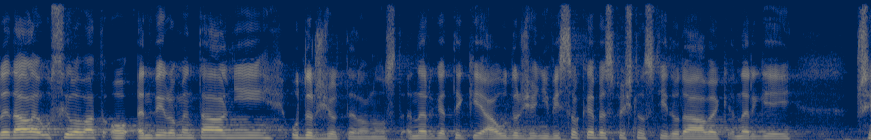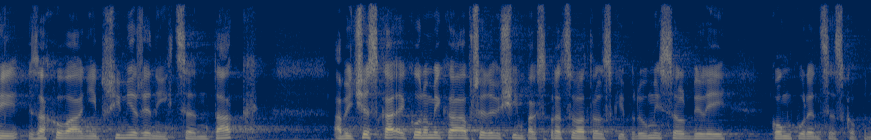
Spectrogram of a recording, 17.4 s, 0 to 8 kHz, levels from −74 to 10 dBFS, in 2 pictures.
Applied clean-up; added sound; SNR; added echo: none; none; none; none.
